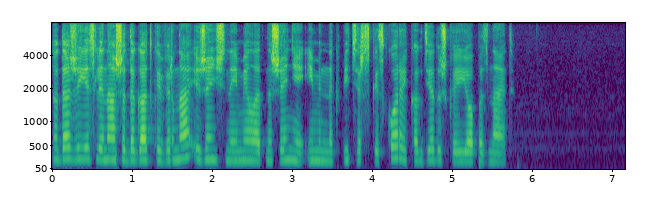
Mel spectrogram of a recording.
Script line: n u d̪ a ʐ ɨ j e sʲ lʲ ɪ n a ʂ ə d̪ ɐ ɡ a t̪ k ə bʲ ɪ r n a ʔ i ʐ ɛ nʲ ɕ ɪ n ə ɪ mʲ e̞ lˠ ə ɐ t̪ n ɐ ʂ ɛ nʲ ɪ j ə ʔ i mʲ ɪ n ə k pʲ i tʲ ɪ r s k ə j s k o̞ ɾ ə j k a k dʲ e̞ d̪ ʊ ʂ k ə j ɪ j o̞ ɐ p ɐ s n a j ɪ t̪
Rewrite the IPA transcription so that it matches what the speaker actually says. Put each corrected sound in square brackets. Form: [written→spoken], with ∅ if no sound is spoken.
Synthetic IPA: n [u→o] d̪ a ʐ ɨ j e sʲ lʲ ɪ n a ʂ ə d̪ ɐ ɡ a t̪ k ə [bʲ→vʲ] ɪ r n a ʔ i ʐ ɛ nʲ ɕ ɪ n ə ɪ mʲ e̞ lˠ ə ɐ t̪ n ɐ ʂ ɛ nʲ ɪ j ə ʔ i mʲ ɪ [n→nː] ə k pʲ i tʲ ɪ r s k ə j s k o̞ ɾ ə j k a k dʲ e̞ d̪ ʊ ʂ k ə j ɪ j o̞ ɐ p ɐ [s→z] n a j ɪ t̪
